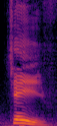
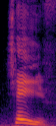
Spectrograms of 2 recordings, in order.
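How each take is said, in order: Both takes have the same delivery.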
